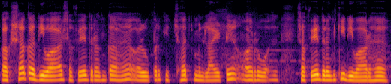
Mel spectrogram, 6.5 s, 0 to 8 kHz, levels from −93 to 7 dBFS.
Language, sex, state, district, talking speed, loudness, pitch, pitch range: Hindi, male, Jharkhand, Ranchi, 175 wpm, -17 LUFS, 155 Hz, 145-160 Hz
